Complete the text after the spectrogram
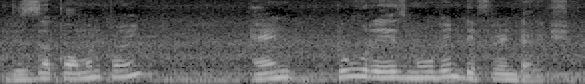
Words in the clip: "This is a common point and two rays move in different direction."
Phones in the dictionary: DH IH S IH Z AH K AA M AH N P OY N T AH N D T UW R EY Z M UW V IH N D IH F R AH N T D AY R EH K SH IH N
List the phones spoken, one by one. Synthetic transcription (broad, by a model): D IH S IH Z AH K AA M AH N P OY N T AH N D T UW R EY Z M UW V IH N D IH F R AH N T D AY R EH K SH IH N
